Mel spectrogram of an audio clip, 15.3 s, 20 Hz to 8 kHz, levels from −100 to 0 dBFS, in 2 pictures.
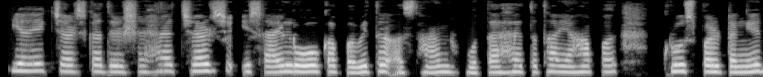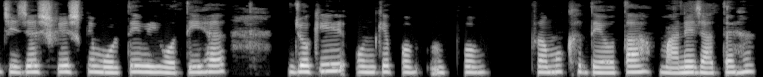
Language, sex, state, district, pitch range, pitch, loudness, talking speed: Hindi, female, Uttar Pradesh, Gorakhpur, 220-240 Hz, 230 Hz, -20 LUFS, 145 wpm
